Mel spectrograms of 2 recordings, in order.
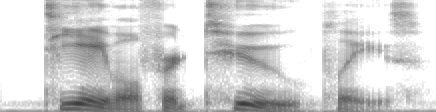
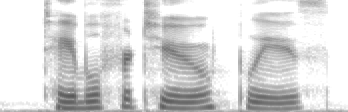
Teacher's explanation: The strong words are table and to. The words for and please are softer. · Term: rhythm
